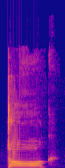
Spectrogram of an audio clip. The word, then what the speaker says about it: talk: तो ए एल से ओ का साउंड आता है, ए से आता है, मतलब एल इनमें साइलेंट था, जैसे वाले में वॉक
